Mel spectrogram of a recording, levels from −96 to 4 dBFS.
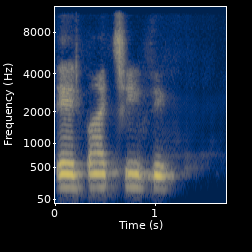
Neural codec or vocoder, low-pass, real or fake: codec, 24 kHz, 0.9 kbps, DualCodec; 10.8 kHz; fake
